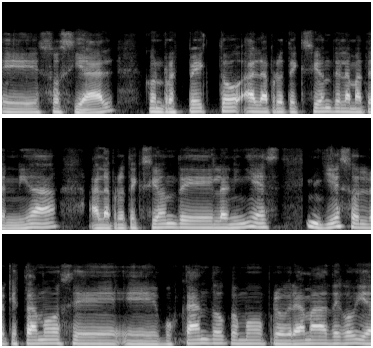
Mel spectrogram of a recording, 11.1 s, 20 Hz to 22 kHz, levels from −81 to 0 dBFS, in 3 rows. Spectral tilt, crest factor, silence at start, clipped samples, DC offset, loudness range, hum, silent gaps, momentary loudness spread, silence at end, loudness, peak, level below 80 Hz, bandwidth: -8 dB/octave; 16 dB; 0 s; under 0.1%; under 0.1%; 1 LU; none; none; 6 LU; 0 s; -19 LUFS; -4 dBFS; -56 dBFS; 7.6 kHz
